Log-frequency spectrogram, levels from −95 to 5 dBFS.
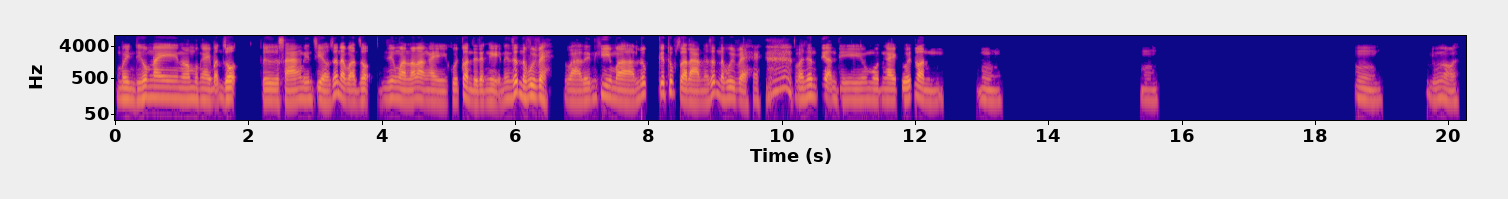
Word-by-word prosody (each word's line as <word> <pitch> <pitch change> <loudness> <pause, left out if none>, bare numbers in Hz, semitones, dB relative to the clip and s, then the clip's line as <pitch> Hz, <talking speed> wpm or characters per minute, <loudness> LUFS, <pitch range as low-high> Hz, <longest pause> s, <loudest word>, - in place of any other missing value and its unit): Mình 135 -2 -2
thì 130 - -3
hôm 150 +2 0
nay 145 -1 +3
nó 135 -1 -1
một 135 -1 -5
ngày 130 -2 +1
bận 130 - -2
rộn, 140 +1 +5 0.4
từ 125 0 -1
sáng 120 +2 +3
đến 130 0 -4
chiều 120 -4 0
rất - - +1
là - - +7
bận 115 -1 +2
rộn. 125 +1 0
Nhưng 135 +4 -5
mà 125 -2 +4
nó 120 +1 +3
là 135 -1 +5
ngày 115 -2 -2
cuối 120 - -4
tuần 120 - +3
để 110 - 0
được 115 0 -1
nghỉ 115 -2 -1
nên 135 +4 -7
rất 205 - +4
nà 145 - +1
vui 160 +2 +2
vẻ, 150 -5 +4 0.2
và 120 -1 -1
đến 125 +3 -4
khi 165 -3 +2
mà 120 -4 +2
lúc 180 +10 -4
kết 190 - +1
thúc 210 -2 -1
giờ 120 - +5
làm 110 -2 +4
là 115 - -7
rất 195 - -1
là 140 - -1
vui 140 0 -2
vẻ. 125 +1 -2 0.5
Và 135 - -2
nhân 160 +2 -1
tiện - - +3
thì 125 0 -6 0.2
một 125 -1 -3
ngày 125 -1 +1
cuối 135 +2 0
tuần 130 - +3 0.8
ừm. 120 -3 -9 2.1
Ừm. 120 -1 -14 3.0
Ừm, 125 -4 -8 0.7
đúng 125 +1 -12
rồi. 115 -3 -6
125 Hz, 175 wpm, -26 LUFS, 120-140 Hz, 3.0 s, là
